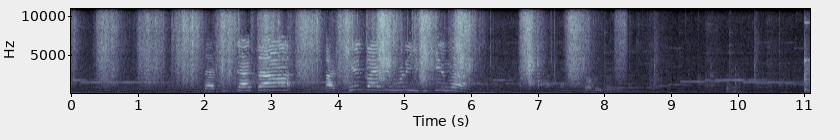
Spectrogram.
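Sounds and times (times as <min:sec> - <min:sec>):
brush scrubbing stone: 0:00.0 - 0:08.4.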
